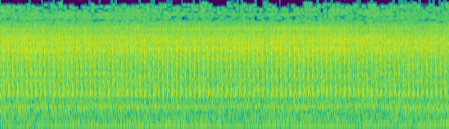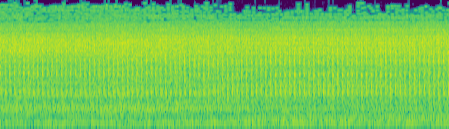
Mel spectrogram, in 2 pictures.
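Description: A hard, sharp clatter rattles on through the whole run over a steady engine hum, pointing to an internal knock of unknown origin.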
